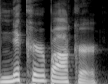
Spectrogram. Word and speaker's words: Knickerbocker: As you can see, that's exactly what it's called, and it is really hard to pronounce it without it sounding bad, but it is Knickerbocker.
